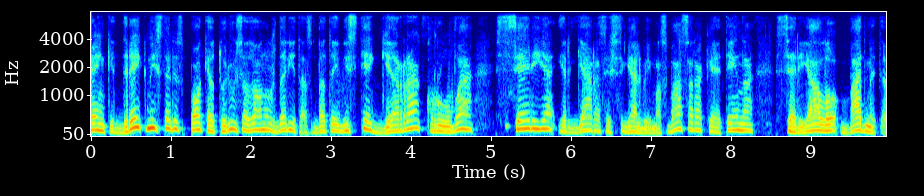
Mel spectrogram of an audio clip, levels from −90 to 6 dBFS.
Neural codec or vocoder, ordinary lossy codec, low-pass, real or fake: none; Opus, 16 kbps; 7.2 kHz; real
